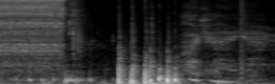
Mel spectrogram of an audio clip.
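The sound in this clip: Water runs from a kitchen tap as hands are washed during cooking, a steady hiss for about a second that cuts off abruptly, followed by soft talk and a few quiet thuds.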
